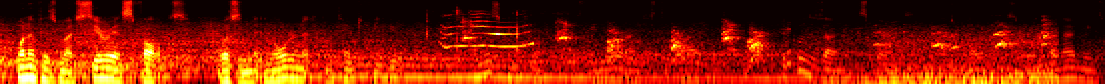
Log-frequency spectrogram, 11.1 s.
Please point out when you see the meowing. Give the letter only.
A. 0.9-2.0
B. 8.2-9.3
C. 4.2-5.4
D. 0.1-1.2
C.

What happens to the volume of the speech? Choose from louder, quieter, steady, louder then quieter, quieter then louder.
quieter.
